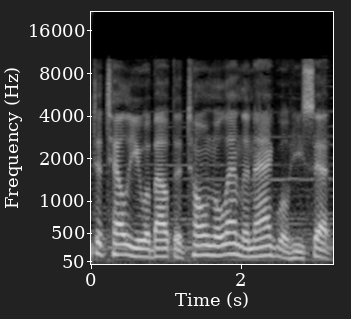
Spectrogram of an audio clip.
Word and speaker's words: tonal: Mexico I knew that the tonal pronounced tonal was thought to be a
